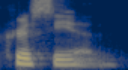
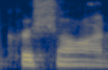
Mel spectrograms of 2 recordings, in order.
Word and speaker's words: Chrisean: Imagine waking up every day throwing fits like Chrisean or I mean Krishawn I think is how you say it.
